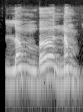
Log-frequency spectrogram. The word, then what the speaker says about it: लंबनम: ज्ञाना रूही आप देखिए आपने बोला था ज्ञाना ज्ञाना नहीं है ज्ञाना लंबनम लंब लंब नहीं लंब ब पूरा है लंबनम और व अलग है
